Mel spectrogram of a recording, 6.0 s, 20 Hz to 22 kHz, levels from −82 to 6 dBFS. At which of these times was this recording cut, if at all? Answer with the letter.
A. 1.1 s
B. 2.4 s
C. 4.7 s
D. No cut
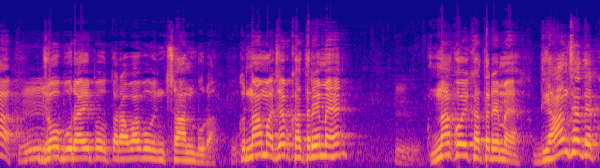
D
